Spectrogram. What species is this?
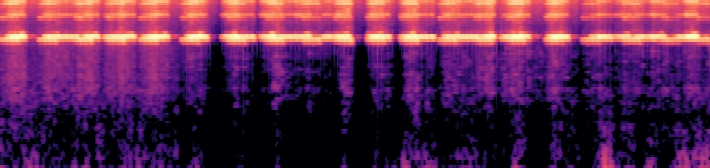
Gryllus campestris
